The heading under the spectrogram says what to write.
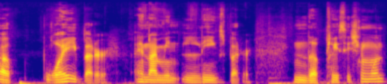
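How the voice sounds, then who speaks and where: Fairly low male pitch, ordinary pitch variation, and a dry, close sound with no echo. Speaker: gaming YouTuber. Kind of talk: casual vlog commentary. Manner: hesitant, many fillers.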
